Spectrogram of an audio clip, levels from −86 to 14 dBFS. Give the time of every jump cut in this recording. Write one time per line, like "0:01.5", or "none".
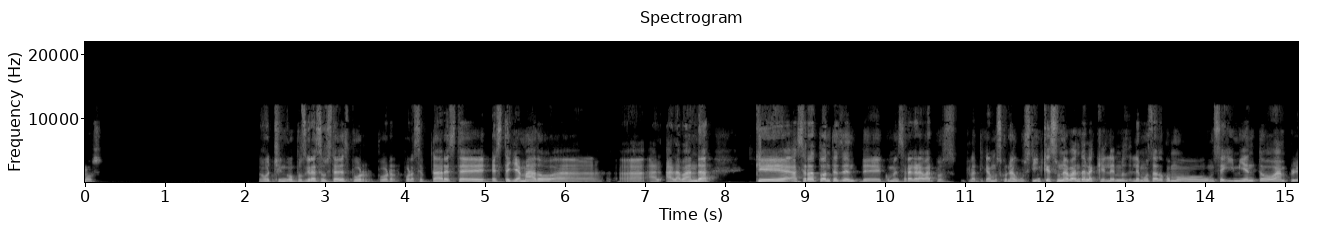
none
